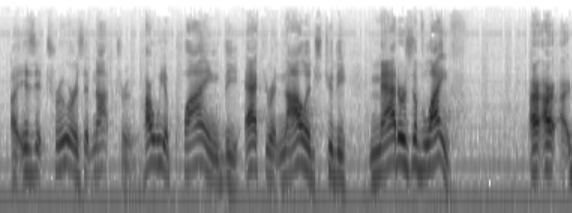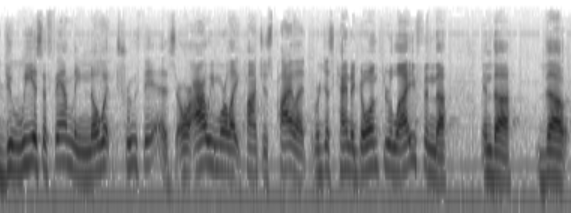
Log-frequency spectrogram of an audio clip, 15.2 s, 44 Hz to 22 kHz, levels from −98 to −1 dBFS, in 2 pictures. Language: English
